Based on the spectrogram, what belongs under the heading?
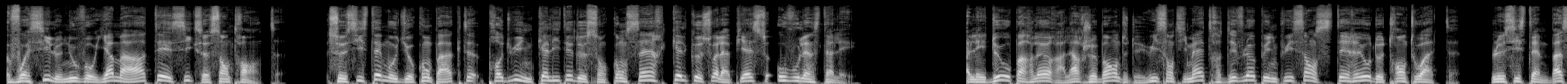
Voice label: male french voice over talent narrative

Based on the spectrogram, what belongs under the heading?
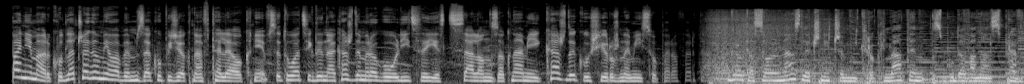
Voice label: female polish voice over sales

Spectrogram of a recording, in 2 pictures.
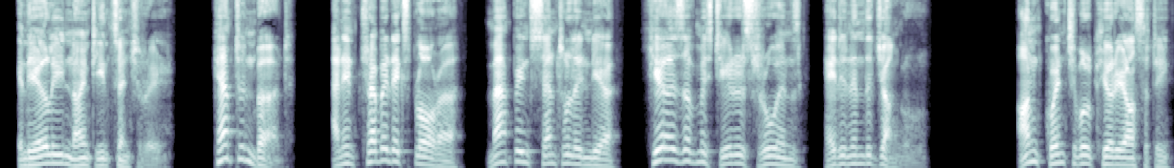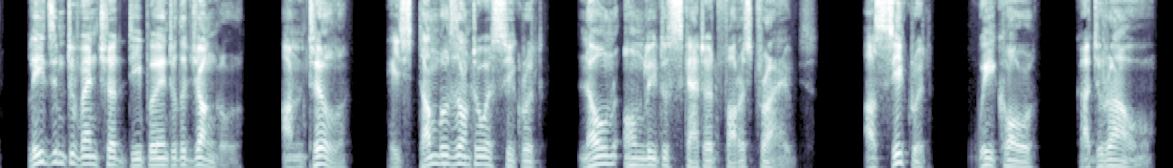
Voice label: male indian voice over narrative

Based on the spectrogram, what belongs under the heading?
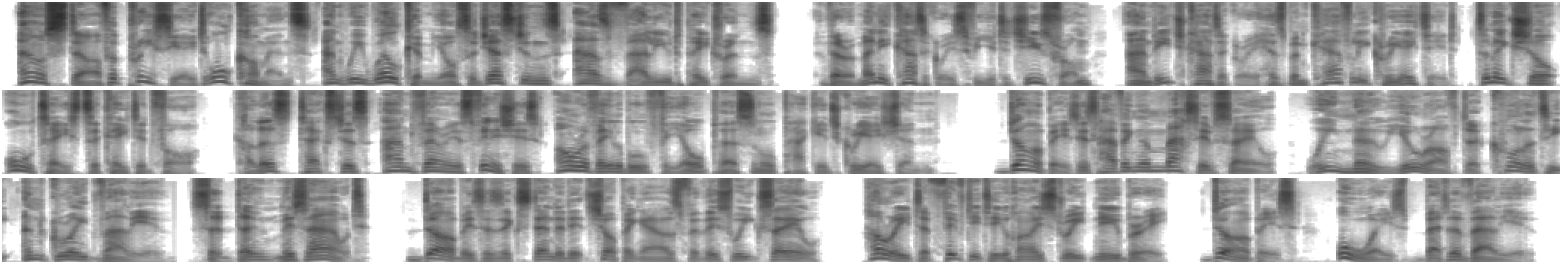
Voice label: male british voice over upbeat, english british

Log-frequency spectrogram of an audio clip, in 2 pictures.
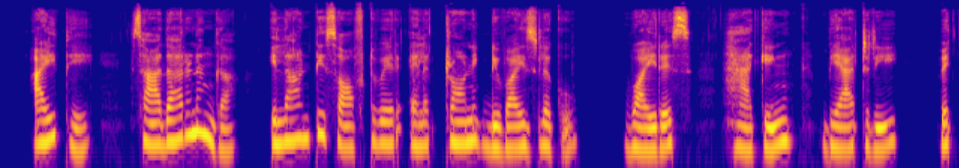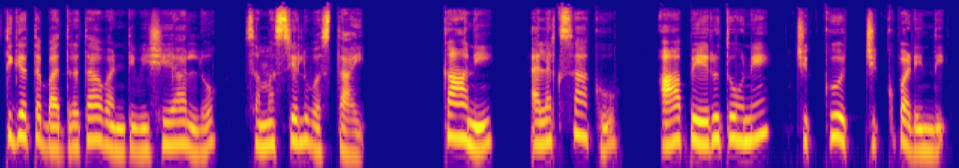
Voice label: female telugu voice over narrative

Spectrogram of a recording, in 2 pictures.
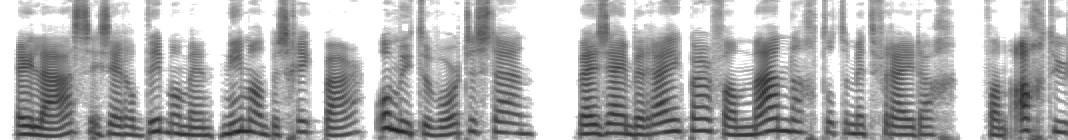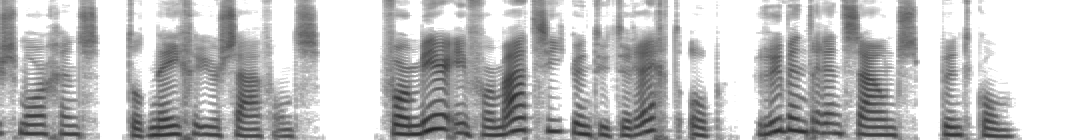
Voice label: female dutch voice over narrative

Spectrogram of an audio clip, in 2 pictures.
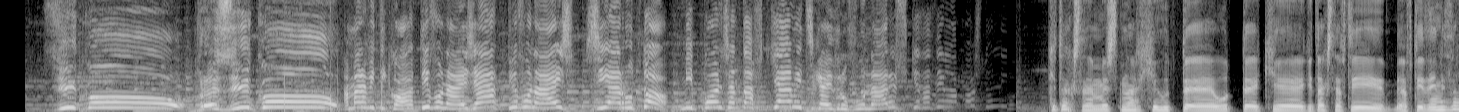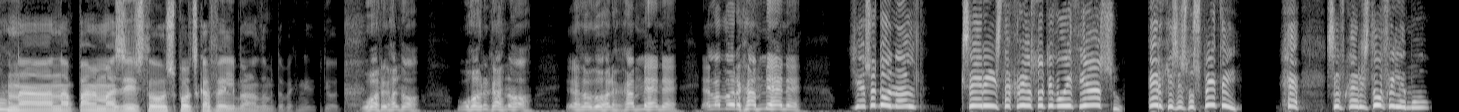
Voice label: male greek voice over character

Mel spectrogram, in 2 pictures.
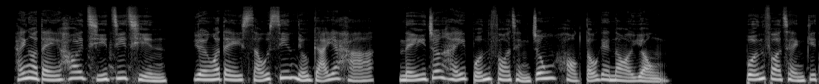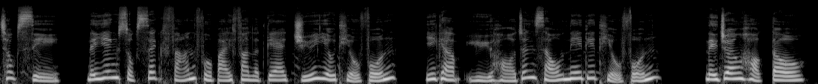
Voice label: female cantonese voice over narrative

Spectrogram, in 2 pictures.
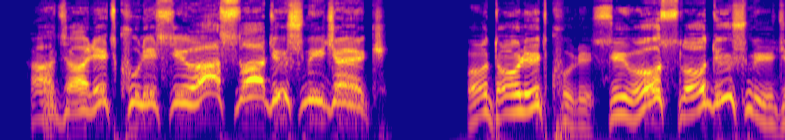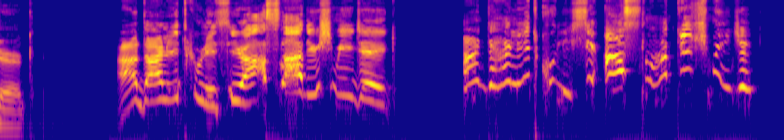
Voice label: male turkish voice over talent character

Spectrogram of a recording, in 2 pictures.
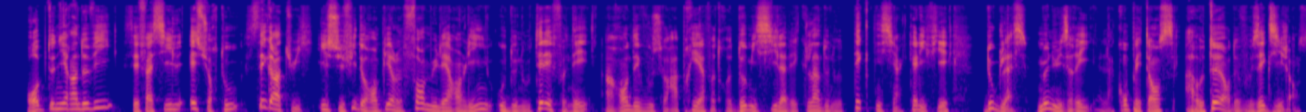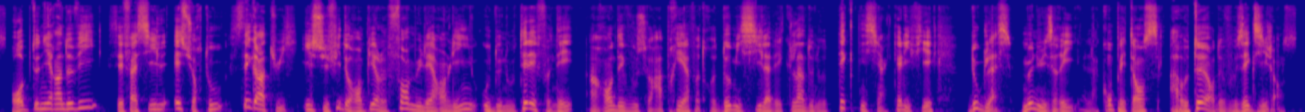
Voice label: male french voice over sales, france

